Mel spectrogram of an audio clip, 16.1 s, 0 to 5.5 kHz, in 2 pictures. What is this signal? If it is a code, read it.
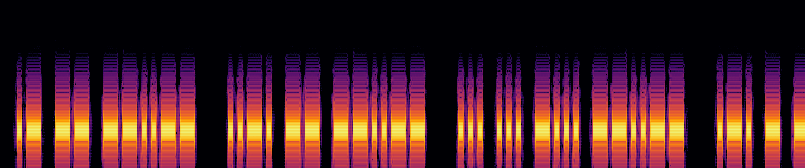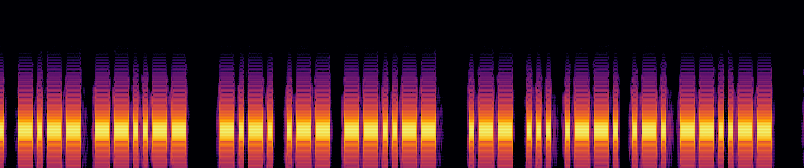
Morse code, heard as a keyed tone, about 25 wpm, 600 Hz. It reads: AM, FM, SSB, RTTY, CW, WSPR,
